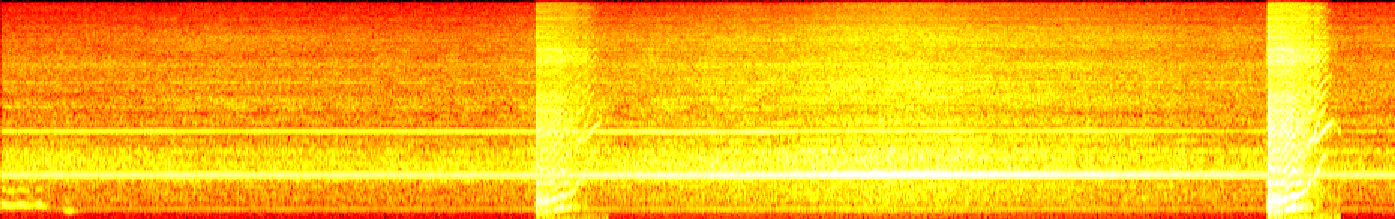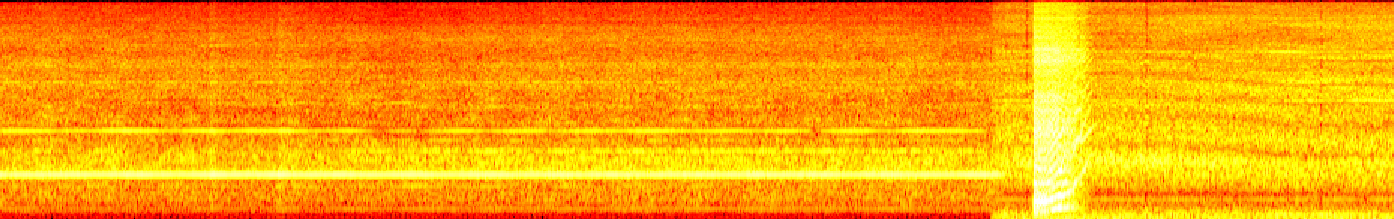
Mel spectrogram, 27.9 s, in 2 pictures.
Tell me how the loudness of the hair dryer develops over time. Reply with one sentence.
The volume of the hair dryer goes up, then down.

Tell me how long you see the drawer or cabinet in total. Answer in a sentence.
You can hear the drawer or cabinet for 2 seconds altogether.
